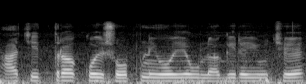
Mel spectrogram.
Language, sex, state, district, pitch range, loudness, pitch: Gujarati, male, Gujarat, Gandhinagar, 155-165 Hz, -15 LUFS, 160 Hz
